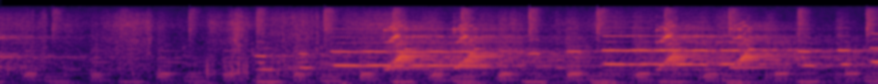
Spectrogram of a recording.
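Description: Background music with a steady, evenly repeating bass beat under a melody of bright held notes and short sliding notes, growing louder about a second in.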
